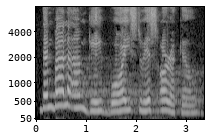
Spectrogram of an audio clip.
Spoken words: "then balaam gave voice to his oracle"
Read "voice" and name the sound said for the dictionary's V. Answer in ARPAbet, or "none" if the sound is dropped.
B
